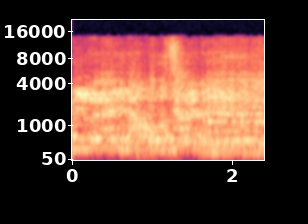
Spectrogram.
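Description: Three heligonkas, Slovak diatonic button accordions, playing a folk tune together, with men's voices singing along in chorus.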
